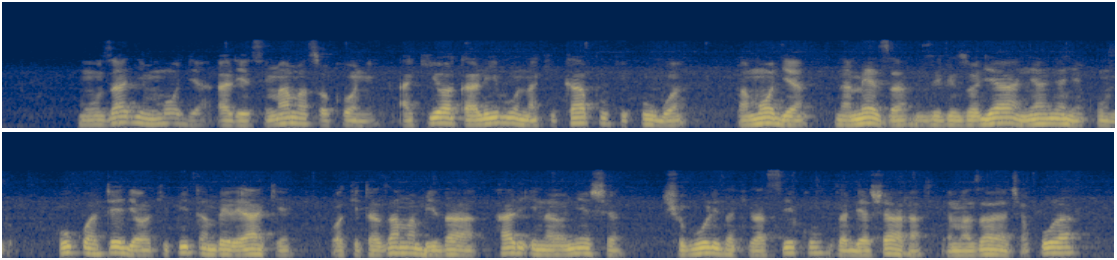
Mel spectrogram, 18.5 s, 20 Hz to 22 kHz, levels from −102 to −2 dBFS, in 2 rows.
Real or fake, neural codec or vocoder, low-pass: fake; vocoder, 24 kHz, 100 mel bands, Vocos; 7.2 kHz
